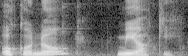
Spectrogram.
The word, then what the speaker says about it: Okonomiyaki: Okonomiyaki.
